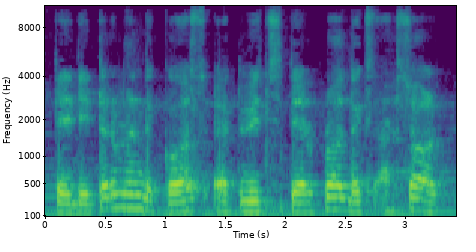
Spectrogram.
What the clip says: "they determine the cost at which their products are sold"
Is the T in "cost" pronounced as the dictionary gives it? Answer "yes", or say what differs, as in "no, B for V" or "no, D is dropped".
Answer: no, T is dropped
